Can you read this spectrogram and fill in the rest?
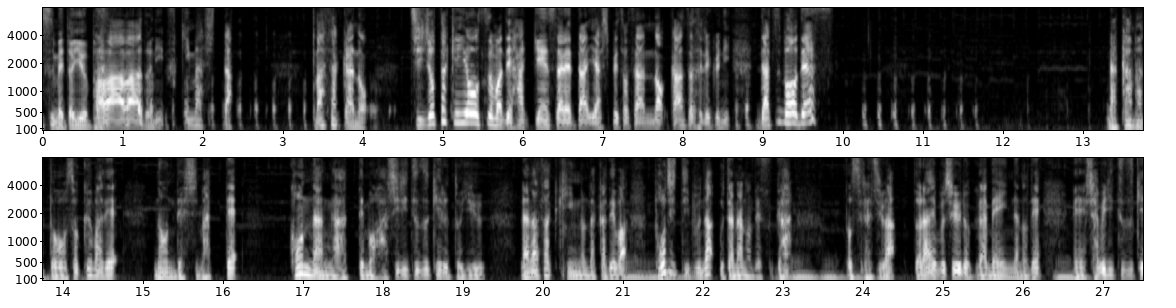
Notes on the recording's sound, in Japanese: パーキング収録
